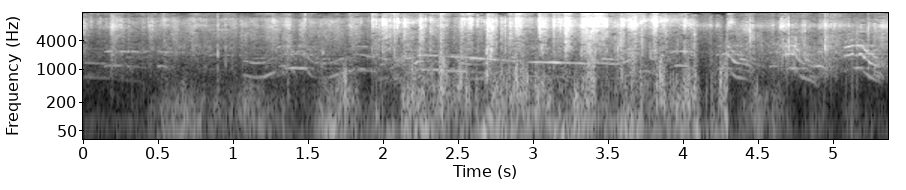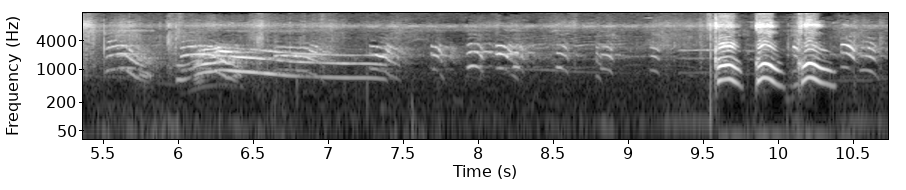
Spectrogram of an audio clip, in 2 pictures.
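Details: A pack of golden jackals, with about three seen nearby, calls from inside woods at a park in Basirhat in a wavering chorus of rising and falling yelps, heard after noisy talk and rustling as night falls.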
